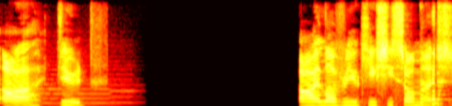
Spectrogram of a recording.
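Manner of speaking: teary, a little choked up, slow gushing. Reacting to a heartfelt message from a writer, tearing up a little. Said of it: "I'm actually tearing up a little bit".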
